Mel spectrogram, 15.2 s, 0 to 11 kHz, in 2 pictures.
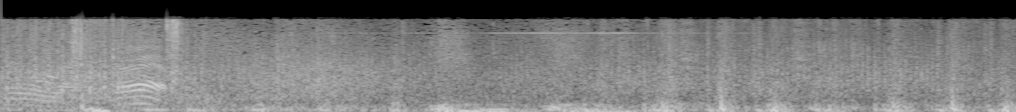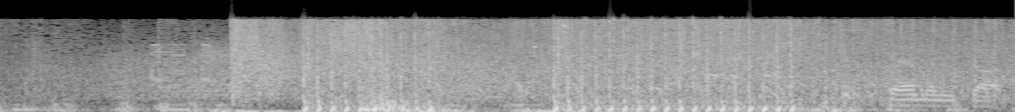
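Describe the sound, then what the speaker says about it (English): Rapid bursts of gunfire from the video game Fallout 4, with dense volleys of shots and booming blasts crowding together, loud and continuous, and someone talking in between. "So many shots, dude."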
